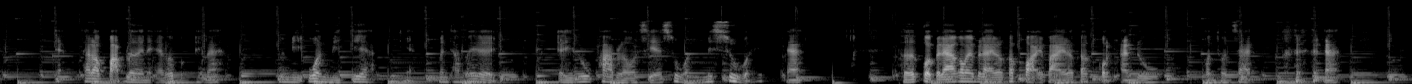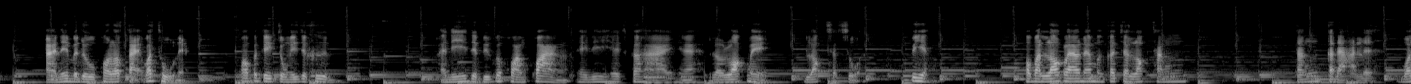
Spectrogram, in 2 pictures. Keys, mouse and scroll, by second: 0.7-10.2 drag, 12.3 click, 15.3 click, 16.0 click, 22.9 click.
